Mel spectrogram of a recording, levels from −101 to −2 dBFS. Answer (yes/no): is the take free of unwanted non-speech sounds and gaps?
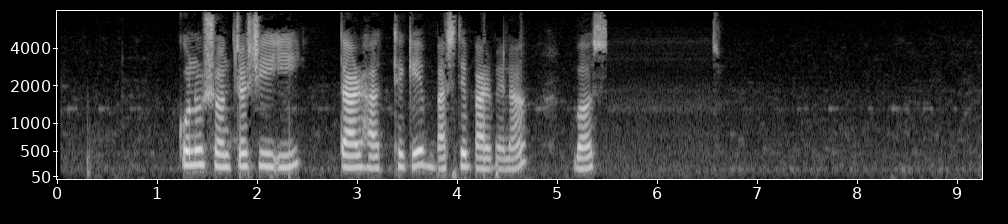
yes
